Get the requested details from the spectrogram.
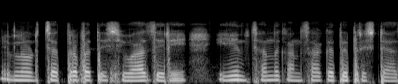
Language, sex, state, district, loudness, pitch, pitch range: Kannada, female, Karnataka, Belgaum, -18 LUFS, 190 Hz, 175-195 Hz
